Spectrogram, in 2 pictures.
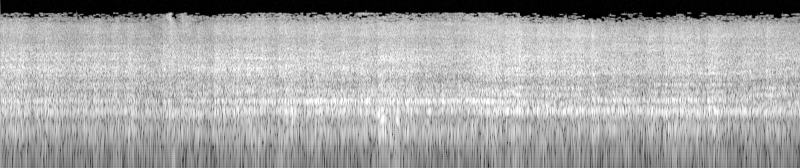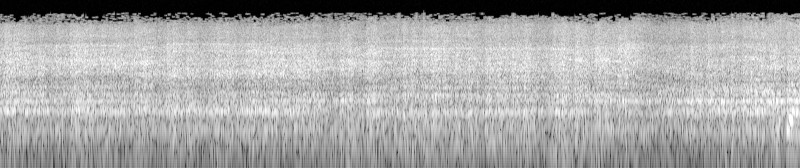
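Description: Steady rush of air streaming over a glider's canopy, heard from inside the cockpit in flight, with a faint steady whistle on top.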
